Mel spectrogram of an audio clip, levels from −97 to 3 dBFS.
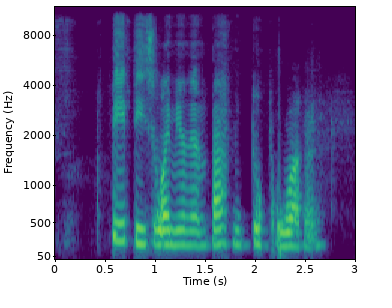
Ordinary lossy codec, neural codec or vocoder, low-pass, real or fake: AAC, 64 kbps; codec, 44.1 kHz, 1.7 kbps, Pupu-Codec; 10.8 kHz; fake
